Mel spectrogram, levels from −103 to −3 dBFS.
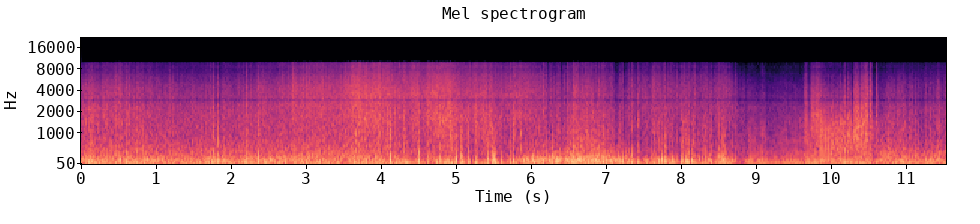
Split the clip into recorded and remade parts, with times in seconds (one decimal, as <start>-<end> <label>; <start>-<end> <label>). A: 0.0-8.9 recorded; 8.9-10.0 remade; 10.0-11.5 recorded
